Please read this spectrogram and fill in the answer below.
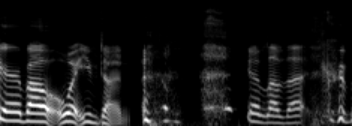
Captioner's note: laughing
